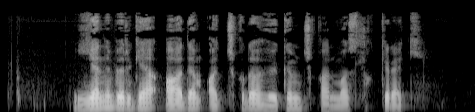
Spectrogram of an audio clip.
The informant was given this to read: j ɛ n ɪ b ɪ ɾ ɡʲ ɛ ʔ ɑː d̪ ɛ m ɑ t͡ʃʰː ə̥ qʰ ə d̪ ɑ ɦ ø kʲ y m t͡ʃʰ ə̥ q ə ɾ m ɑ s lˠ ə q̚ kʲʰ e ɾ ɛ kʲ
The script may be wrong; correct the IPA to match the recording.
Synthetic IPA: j ɛ n ɪ b ɪ ɾ ɡʲ ɛ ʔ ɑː d̪ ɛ m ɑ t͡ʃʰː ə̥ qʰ ə d̪ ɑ ɦ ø kʲ y m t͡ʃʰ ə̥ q ɑ ɾ m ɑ s lˠ ə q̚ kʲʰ e ɾ ɛ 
